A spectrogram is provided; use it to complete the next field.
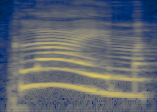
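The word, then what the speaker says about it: climb: кола ему взбираться карабкаться обратите внимание что буква by который на конце не читается клайв клайв взбираться карабкаться ай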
